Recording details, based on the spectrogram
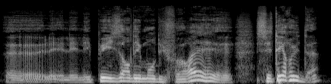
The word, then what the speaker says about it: Forez: Forez, enfin non, pardon, le Forêt, sinon je vais me faire, le Forêt, on ne prononce pas le Z final, le Mimi, bouilli de farine au lait.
